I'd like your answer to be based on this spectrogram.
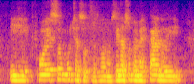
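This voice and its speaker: A woman speaks with monotone, flat intonation. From Brazil, Bahia. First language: Portuguese (speaking Spanish). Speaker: immigrant mother. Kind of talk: podcast interview.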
